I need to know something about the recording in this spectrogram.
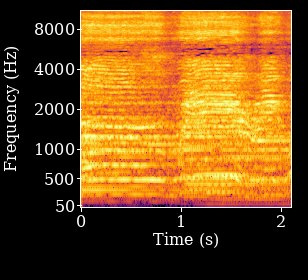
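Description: A small mixed group of men and women singing together in harmony into microphones, the voices holding long notes.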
